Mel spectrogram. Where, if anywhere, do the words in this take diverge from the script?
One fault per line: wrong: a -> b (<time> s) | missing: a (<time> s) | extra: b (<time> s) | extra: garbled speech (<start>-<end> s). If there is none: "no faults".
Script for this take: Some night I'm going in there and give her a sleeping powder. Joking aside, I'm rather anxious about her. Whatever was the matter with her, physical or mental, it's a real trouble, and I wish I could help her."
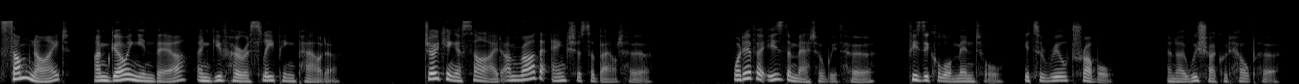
wrong: was -> is (7.6 s)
